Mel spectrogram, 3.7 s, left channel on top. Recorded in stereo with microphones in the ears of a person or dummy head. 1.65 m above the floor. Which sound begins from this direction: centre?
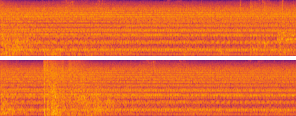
A drone, at 0.0 s.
